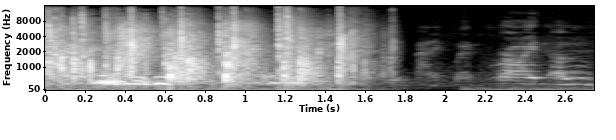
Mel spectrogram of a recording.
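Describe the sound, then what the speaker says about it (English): Schoolgirls clapping in a classroom: a burst of quick, fairly loud claps for about a second and a half, then fading into quiet with faint voices talking. "And give them a clap"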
